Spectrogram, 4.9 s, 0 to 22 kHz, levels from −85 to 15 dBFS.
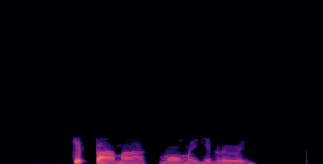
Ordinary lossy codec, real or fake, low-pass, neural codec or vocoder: Opus, 64 kbps; fake; 3.6 kHz; autoencoder, 48 kHz, 32 numbers a frame, DAC-VAE, trained on Japanese speech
